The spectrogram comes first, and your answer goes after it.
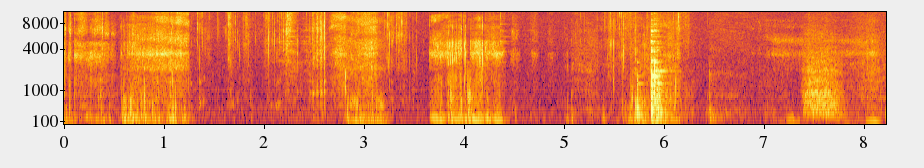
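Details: An English Bulldog, offered food such as carrot and banana, chews and crunches in bursts with wet smacking, snorty breaths and snuffling between bites, and a person's voice is heard briefly.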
